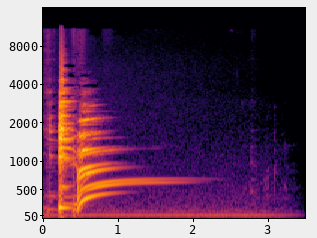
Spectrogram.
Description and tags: canpop12sequence
Pringle can recorded from inside and out for use as percussion and some sounds usable as impulse responses to give you that inside the pringle can sound that all the kids are doing these days.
